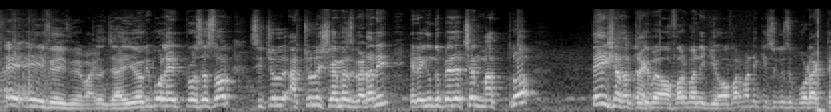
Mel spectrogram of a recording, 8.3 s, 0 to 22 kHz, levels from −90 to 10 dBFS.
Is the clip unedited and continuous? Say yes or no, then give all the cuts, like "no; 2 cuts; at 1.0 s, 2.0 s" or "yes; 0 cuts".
no; 2 cuts; at 1.5 s, 6.4 s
